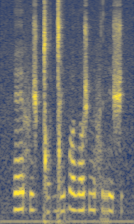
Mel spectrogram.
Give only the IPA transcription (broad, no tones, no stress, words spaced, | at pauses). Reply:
ɛfɪʒɡ͡ǀɔ ɡ͡ǀɪɓɔ ðɔʃnəfrɪʃ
